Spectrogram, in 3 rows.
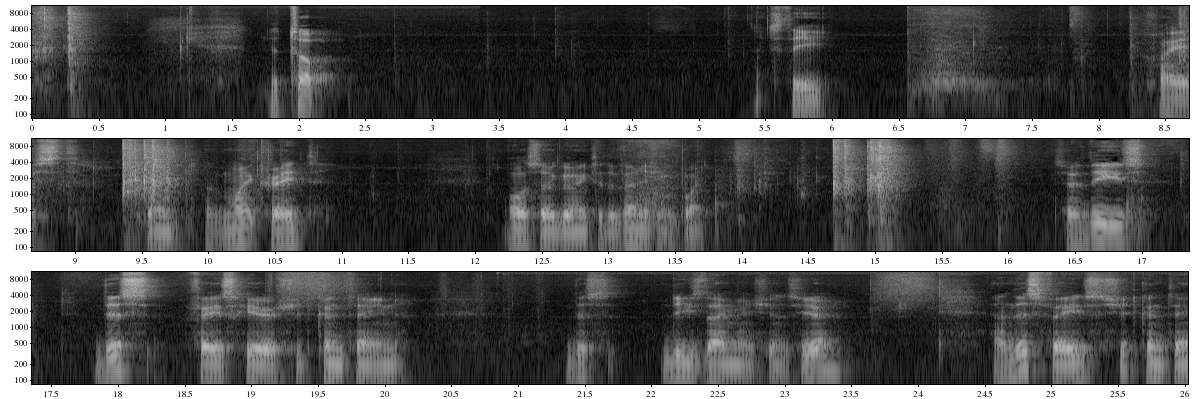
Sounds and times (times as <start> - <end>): Speech: 1.8 - 2.4, 5.4 - 6.0, 8.4 - 11.0, 12.2 - 13.8, 16.4 - 17.1, 17.8 - 20.2, 21.4 - 23.5, 24.6 - 26.0.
